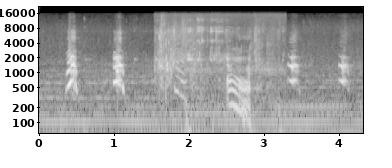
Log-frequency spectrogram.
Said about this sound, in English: Barking, barking at the water.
